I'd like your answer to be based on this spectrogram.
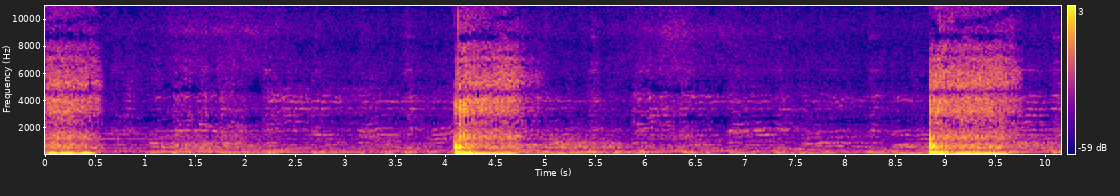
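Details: Snoring: loud rattling snorts about every five seconds over background music.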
